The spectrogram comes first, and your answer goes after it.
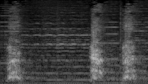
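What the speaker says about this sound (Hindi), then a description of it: "तभी वहां पे एक कुत्ता आता है और वो दोनों कौवों पे हमला कर देता है।" A dog barks three times in short, loud bursts as it attacks a pair of crows, with quiet gaps between the barks and no talking.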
